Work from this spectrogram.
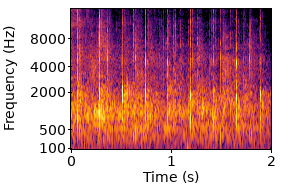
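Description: An audience applauds the Minister for Fisheries and Forest at a forum on co-hosting the 5th Pacific Tuna Forum, a short stretch of light, fairly faint clapping with distinct individual claps at a steady pace.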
